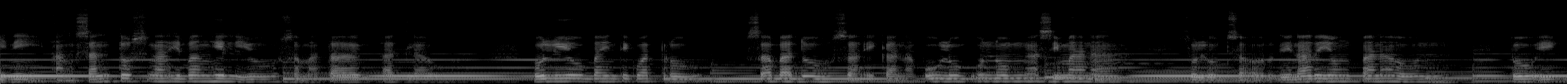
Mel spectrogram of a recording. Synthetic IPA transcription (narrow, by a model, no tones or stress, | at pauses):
ʔɪniʔɐŋsant̪osŋaʔɪbaŋɦɛljo | sɐmat̪aɡ̚ʔad̪law | huljobɛjnt̪ɪkwat̪ɾo | sabad̪osaʔɪ̰kanɐpuːloɡʔʊnomŋa̰sɪmaːna | sʊlod̪̚sa̰ʔo̰ɾd̪ɪnaɾjoŋpanaɦon | t̪uːʔɪɡ̚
